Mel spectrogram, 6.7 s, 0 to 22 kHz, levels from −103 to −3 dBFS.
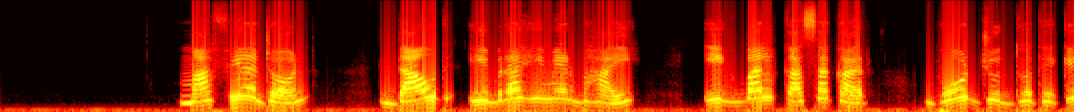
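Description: From 1.19 s to the end there's a block size mismatch (truncated): block tails get dropped, so a 109 Hz buzz appears and the speech runs about 1.09 times fast with its timbre kept.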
